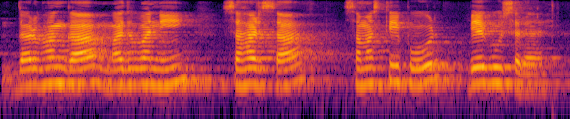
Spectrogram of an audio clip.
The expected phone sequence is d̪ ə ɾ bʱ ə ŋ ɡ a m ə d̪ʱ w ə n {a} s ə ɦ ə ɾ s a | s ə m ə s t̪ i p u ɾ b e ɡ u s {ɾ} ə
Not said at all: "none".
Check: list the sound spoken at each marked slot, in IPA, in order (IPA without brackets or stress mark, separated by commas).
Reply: i, ɾ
